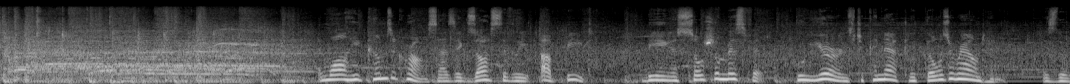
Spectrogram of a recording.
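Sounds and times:
audience applause and cheering: 0.0 - 10.6
speech: 3.3 - 10.6.

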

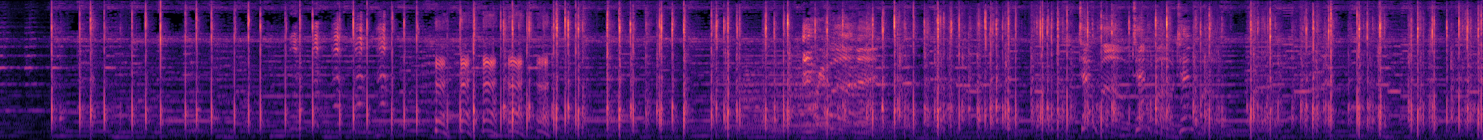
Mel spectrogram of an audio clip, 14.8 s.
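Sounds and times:
paper cups clopping like horse hooves: 0.6 - 14.8
laughter: 2.9 - 6.3, 8.0 - 9.3, 10.7 - 12.3
speech: 4.4 - 5.8.

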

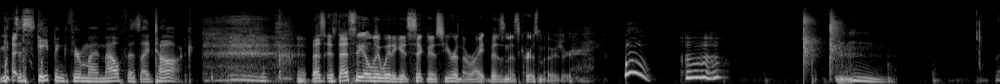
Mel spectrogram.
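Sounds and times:
speech: 0.0 - 6.2
hand clapping: 8.0 - 8.5.

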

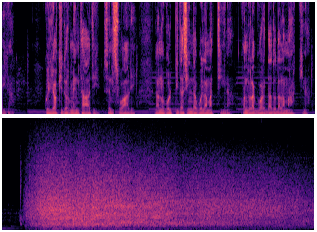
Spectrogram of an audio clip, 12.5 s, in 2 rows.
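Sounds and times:
speech: 0.8 - 6.2
Boeing airliner engine roar in flight: 6.6 - 12.5
short low hum: 6.6 - 12.5.

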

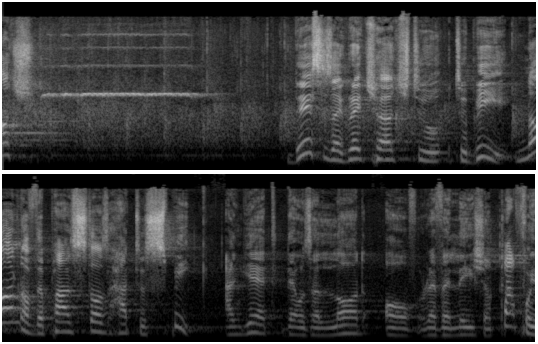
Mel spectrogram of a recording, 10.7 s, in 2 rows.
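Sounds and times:
speech: 0.0 - 0.4, 2.9 - 10.6
round of applause: 0.0 - 5.8.

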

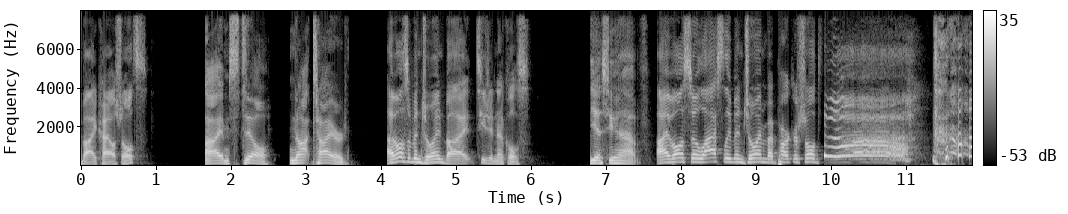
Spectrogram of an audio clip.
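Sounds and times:
speech: 0.0 - 1.0, 1.6 - 6.0, 6.8 - 10.2
loud scream-like yawn: 10.0 - 11.3.

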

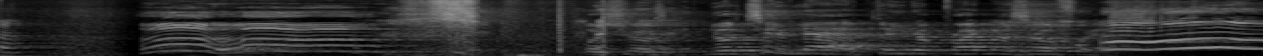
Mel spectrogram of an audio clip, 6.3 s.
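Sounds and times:
person screaming: 0.7 - 2.2
speech: 2.9 - 6.0.

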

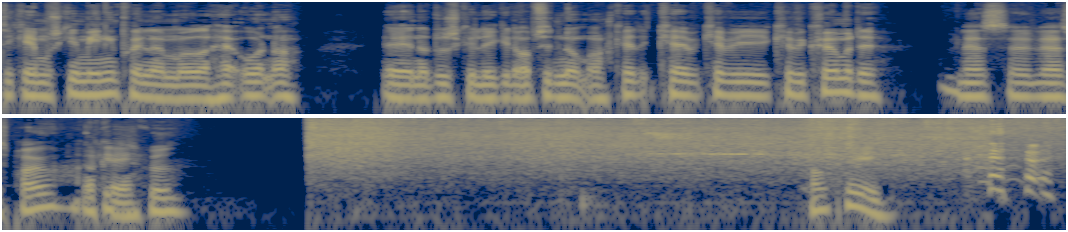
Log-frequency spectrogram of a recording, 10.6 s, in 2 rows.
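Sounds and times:
speech: 0.0 - 6.3, 9.4 - 10.4
shower spraying water over bathing wood pigeons: 6.8 - 10.6
laughter: 10.1 - 10.6.

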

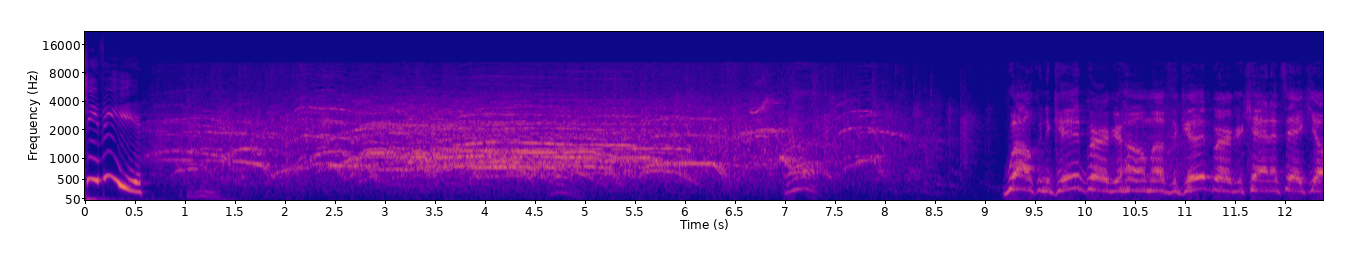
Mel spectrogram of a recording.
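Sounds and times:
speech: 0.0 - 0.8, 9.4 - 12.3
TV studio audience whooping and screaming: 0.8 - 8.2
TV studio audience applauding: 1.5 - 9.2.

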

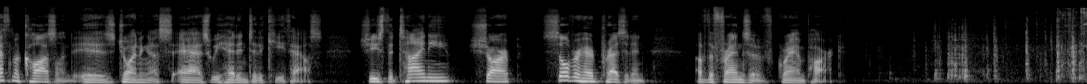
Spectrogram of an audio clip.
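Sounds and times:
speech: 0.0 - 8.5
large brass skeleton key rattling in an old lock: 10.3 - 10.8.

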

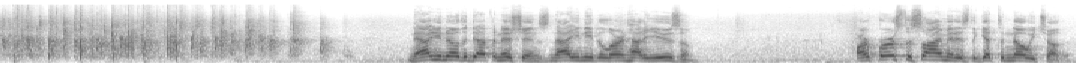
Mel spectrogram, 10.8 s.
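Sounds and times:
group applauding themselves: 0.0 - 3.6
speech: 4.1 - 7.0, 8.6 - 10.7.

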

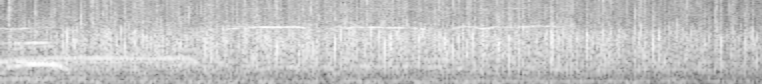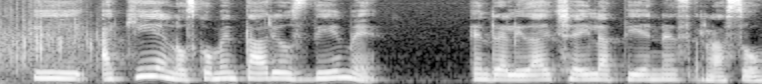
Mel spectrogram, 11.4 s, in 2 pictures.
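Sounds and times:
faint whistles and cheers: 0.0 - 5.5
steady applause from a group: 0.0 - 6.7
speech: 6.0 - 8.6, 9.2 - 11.4.

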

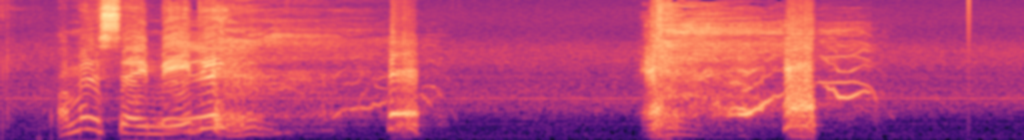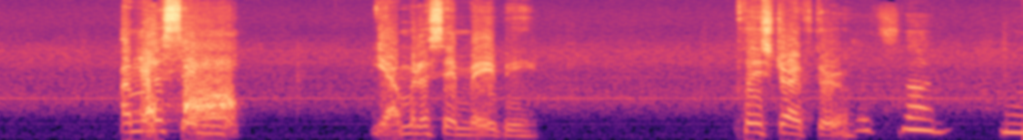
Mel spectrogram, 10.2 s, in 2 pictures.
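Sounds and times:
speech: 0.3 - 1.5, 5.8 - 6.4, 7.0 - 7.9, 8.8 - 10.2
harsh raspy cough: 1.0 - 2.2, 3.2 - 4.4.

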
